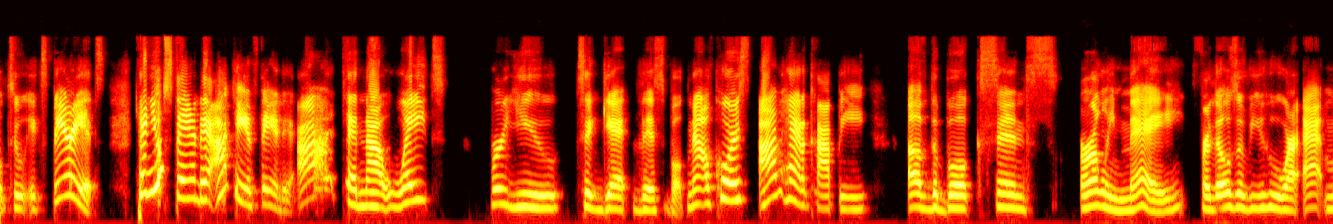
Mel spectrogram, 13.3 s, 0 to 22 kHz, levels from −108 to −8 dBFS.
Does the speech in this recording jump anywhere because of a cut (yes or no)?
no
